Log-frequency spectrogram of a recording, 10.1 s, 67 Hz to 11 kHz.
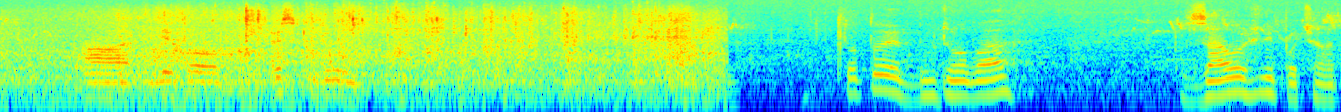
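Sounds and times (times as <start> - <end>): steady outdoor rushing noise: 0.0 - 5.5.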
